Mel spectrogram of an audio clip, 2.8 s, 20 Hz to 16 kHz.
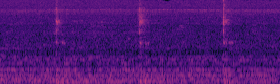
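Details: Cheap eBay 12V 5kW diesel air heater on a bench test, on the low setting: soft, even ticks about once every 0.8 seconds over a low steady hum; fairly quiet, normal dosing pump ticking.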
